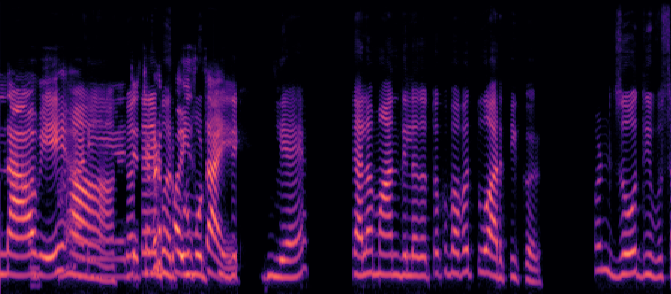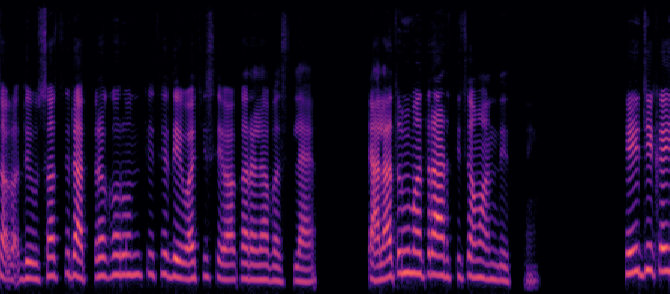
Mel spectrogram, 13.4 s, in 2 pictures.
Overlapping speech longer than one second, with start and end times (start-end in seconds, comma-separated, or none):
0.7-2.4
